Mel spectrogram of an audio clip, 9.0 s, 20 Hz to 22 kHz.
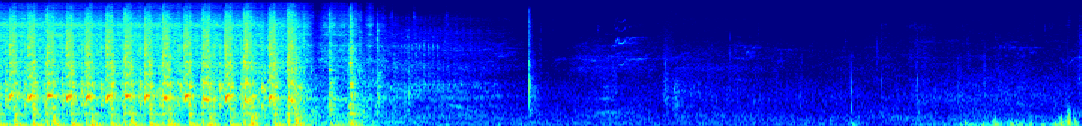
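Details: Chrysler Valiant Hemi 265 six with rebuilt starter, fuel pump fitted, ignition bypassed with owner's own starter switch; even cranking pulses about three a second for three seconds, never catches: cranks but won't start.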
